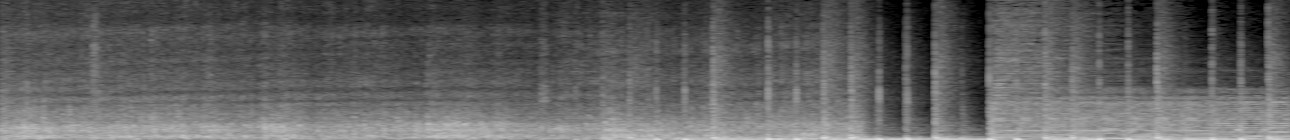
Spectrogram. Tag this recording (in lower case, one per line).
music
speedboat
vehicle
